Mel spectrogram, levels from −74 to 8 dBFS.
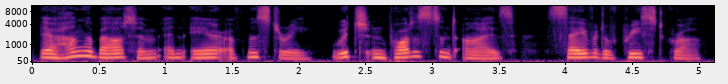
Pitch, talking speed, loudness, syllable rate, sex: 190 Hz, 175 wpm, -18 LUFS, 5.0 syllables/s, female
